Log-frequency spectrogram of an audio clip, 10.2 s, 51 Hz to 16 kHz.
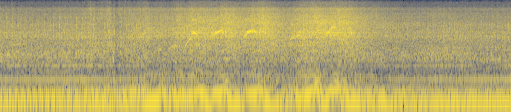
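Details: Freshly rebuilt stock-block Ford 302 HO V8, first fire-up, cold, oil pressure around 60: steady idle with quick throttle blips, revs rising and falling cleanly with no knock; healthy after rebuild.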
